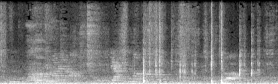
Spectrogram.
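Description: A box lid slides off with a soft scrape.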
